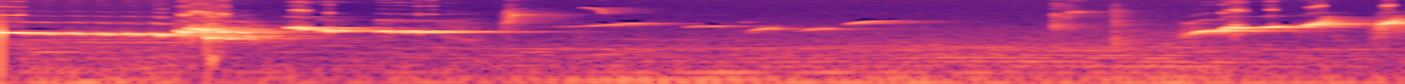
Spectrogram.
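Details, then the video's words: White-rumped shama song for provoking other shamas: a long smooth whistle sliding down, soft high fluting notes in a quiet middle, then a loud rising whistled phrase at the end. "OCEHAN MURAI BATU Untuk Merangsang BUNYI jadi NYAUT GACOR BONGKAR MATERI ¦ PANCINGAN MURAI"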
